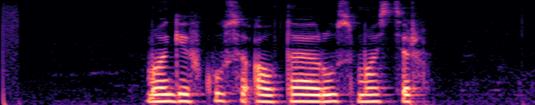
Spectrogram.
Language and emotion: Russian, neutral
